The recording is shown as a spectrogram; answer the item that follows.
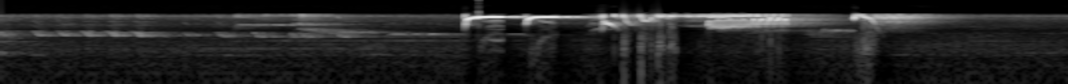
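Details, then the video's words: Orange-headed thrush lure song that makes other birds answer at once: a quiet run of mid-high chirps, then a loud burst of sharp, high whistles and rapid chattering notes, strong and varied. "PANCINGAN ANIS MERAH MANTAP YANG LAIN LANGSUNG NYAUT"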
